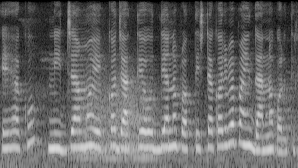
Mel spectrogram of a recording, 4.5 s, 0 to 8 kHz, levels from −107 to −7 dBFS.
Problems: background sounds at intervals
